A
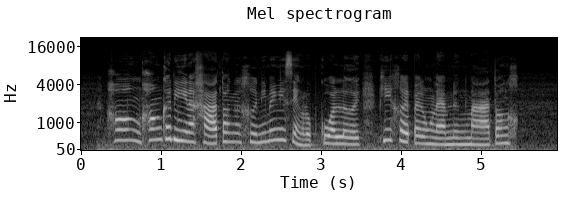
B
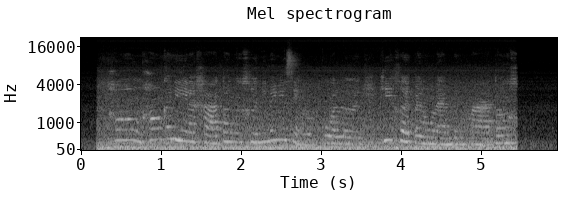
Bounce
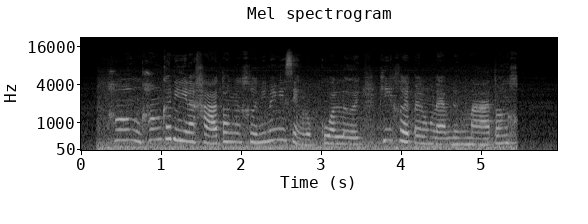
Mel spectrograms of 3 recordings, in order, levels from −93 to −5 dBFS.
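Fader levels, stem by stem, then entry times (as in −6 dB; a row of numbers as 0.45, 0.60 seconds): −5.0, −7.5 decibels; 0.00, 0.00 seconds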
